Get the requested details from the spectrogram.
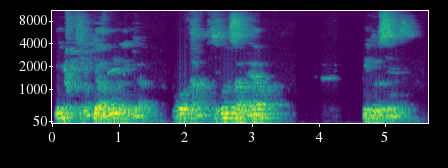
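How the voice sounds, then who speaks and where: A male pastor preaching a sermon in a church, swinging between loud urging and quiet asides. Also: medium pitch, steady tone, moderate pace, far from the mic, a little hiss or hum. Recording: echoey church hall, heard from afar.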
